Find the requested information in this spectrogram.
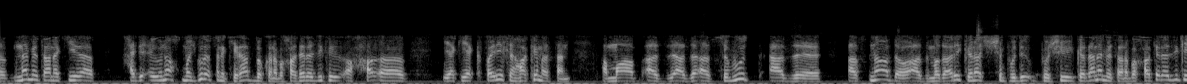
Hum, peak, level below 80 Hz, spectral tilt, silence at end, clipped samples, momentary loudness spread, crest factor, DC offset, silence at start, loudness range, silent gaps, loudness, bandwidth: none; -8 dBFS; -56 dBFS; -7.5 dB/octave; 0 s; under 0.1%; 5 LU; 18 dB; under 0.1%; 0 s; 1 LU; none; -26 LUFS; 10.5 kHz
